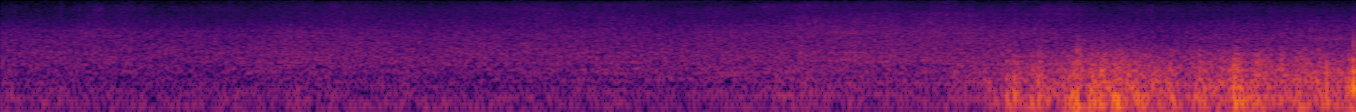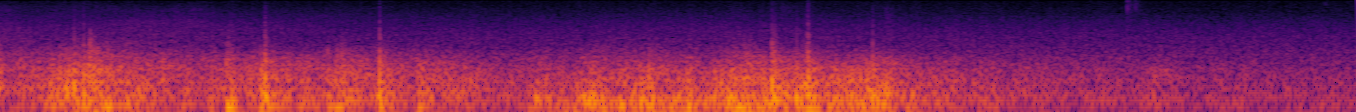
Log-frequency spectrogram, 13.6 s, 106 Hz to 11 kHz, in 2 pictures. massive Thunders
5.0 13.5

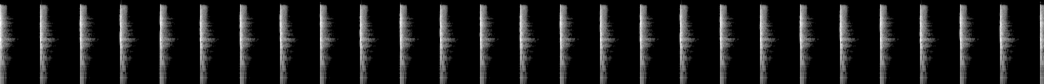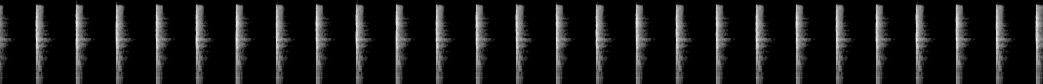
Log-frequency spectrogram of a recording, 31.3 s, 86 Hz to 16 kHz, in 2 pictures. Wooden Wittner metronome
27.1 31.3

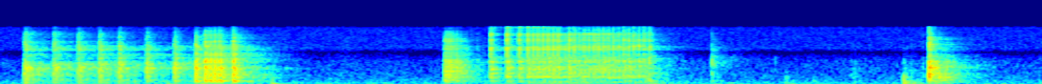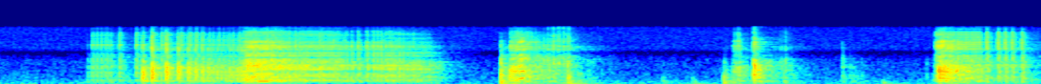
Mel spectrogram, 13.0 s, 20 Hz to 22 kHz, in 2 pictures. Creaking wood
12.4 13.0

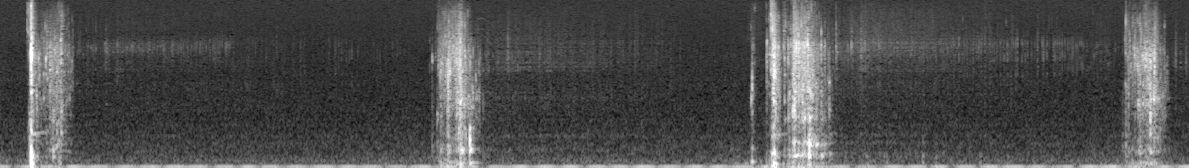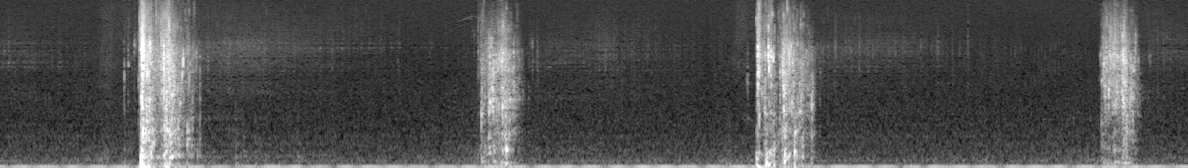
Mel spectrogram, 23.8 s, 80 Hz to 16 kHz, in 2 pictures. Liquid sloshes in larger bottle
0.3 0.8, 4.3 5.1, 7.5 8.8, 11.2 11.9, 13.1 14.1, 16.6 17.3, 19.4 20.2, 22.9 23.4

